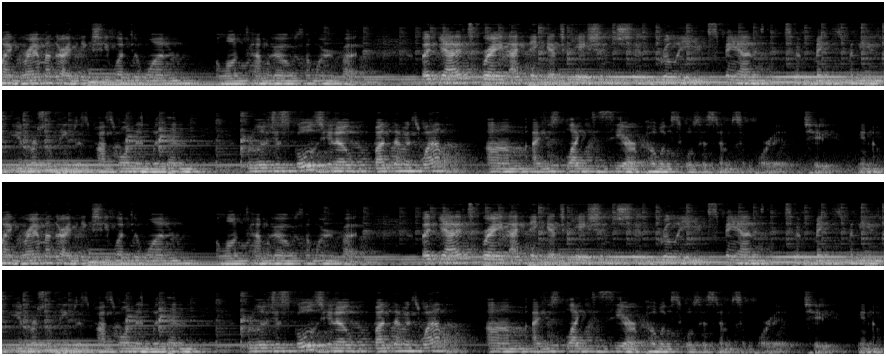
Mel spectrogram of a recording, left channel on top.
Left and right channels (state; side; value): noise; left; rumble, 21 dB below the sound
